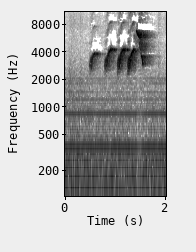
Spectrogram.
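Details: Caged Double-collared Seedeater, tui tui style, giving four or five rapid, rounded buzzy notes that build to a high sharp whistle, with a faint hum behind.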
